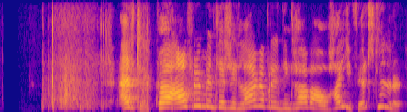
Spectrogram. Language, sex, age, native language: Icelandic, female, 11, Icelandic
